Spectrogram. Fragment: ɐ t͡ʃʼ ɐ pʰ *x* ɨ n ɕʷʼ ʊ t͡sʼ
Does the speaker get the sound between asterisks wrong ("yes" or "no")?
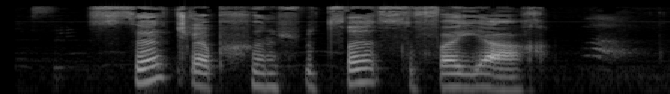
no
